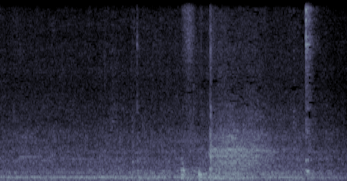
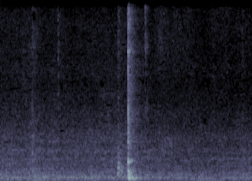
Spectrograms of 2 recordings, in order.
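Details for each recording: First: A door closer, shown during a roof-hatch and compressor-change job, latches properly: a quiet room, then sharp clicks as the door swings shut and the closer locks fully down, pushed to the locked position and going no farther. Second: Door latch gives one sharp click in a quiet room as it lets go. The strike isn't pushing the latch wheel fully down into the locked position, so a bump opens the door; fix is lowering the strike screws, possibly also bending the strike.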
